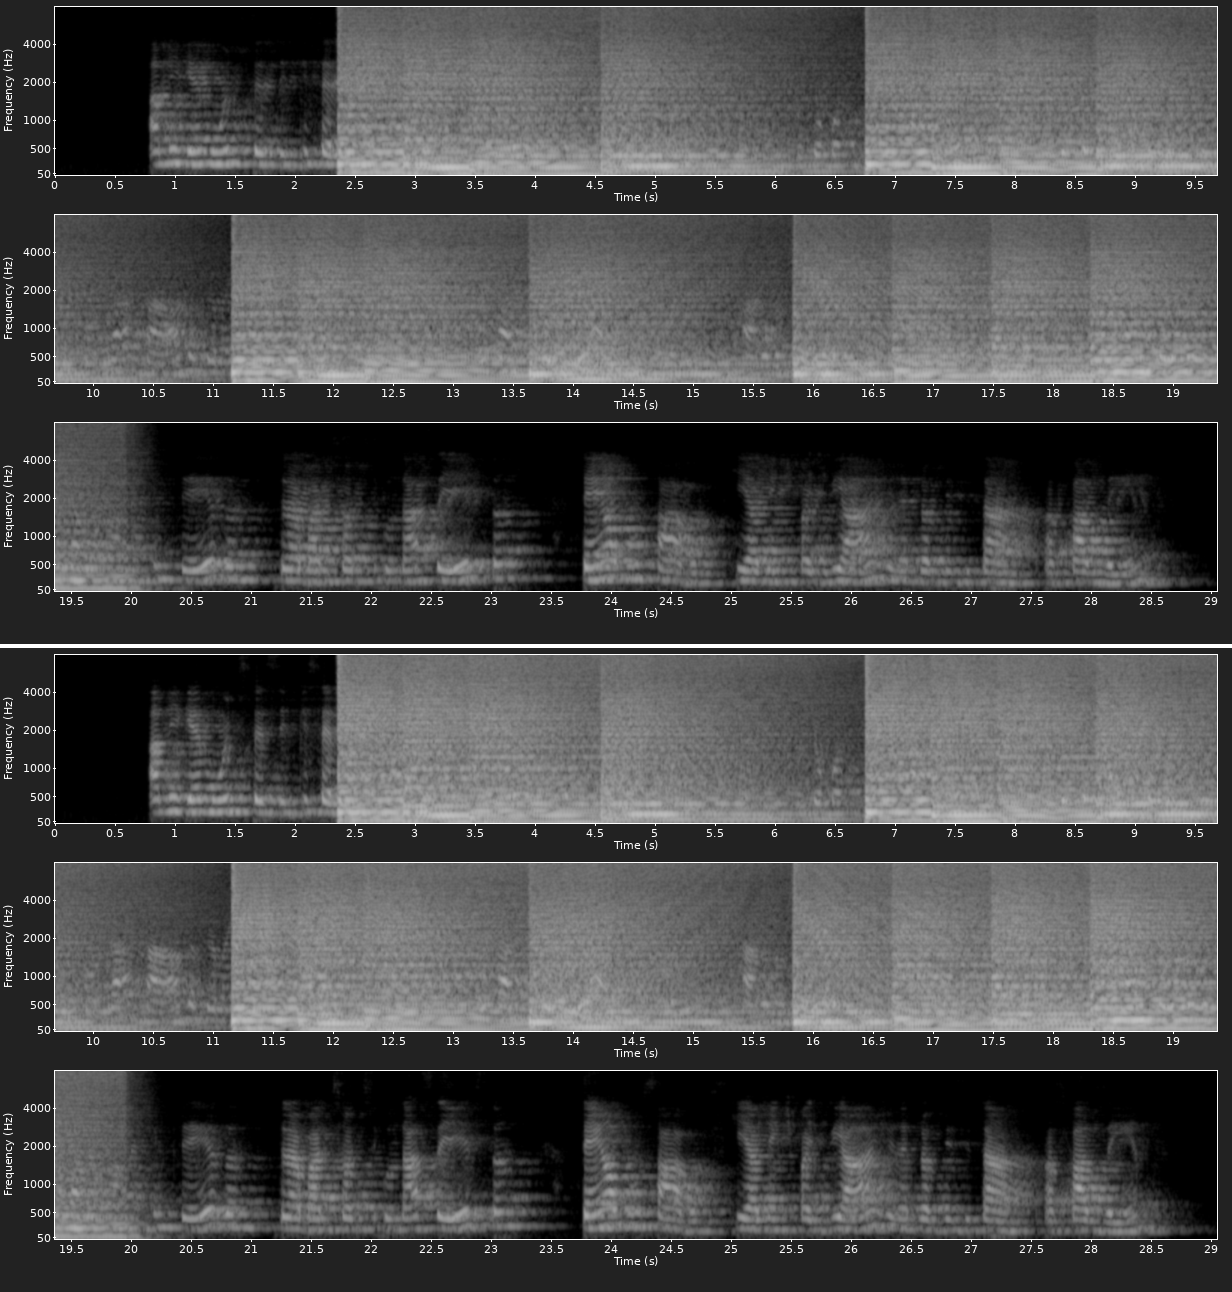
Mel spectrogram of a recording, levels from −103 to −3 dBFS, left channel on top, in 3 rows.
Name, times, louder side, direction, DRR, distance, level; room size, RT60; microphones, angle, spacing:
voice 1, 0.8-8.0 8.2-12.2 13.1-17.6 18.5-20.9 21.2-23.2 23.8-28.4, right 1 dB, 45° right, 2 dB, 5.9 m, -47 dB
sound 1, 2.3-20.0, right 2 dB, 25° right, 2.4 m, -33 dB
24.5 x 19.0 x 8.7 m, 0.72 s
head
